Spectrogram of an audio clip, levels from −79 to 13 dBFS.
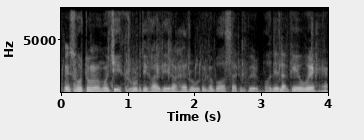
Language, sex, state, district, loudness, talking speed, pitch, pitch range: Hindi, male, Madhya Pradesh, Katni, -16 LUFS, 285 wpm, 155 Hz, 150-170 Hz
